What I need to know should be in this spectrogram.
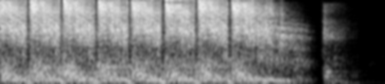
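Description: Explosions roar and rumble loudly, then die away.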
